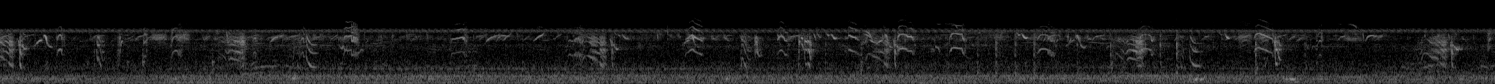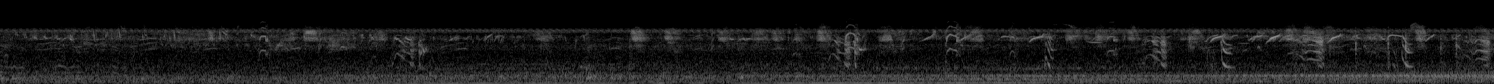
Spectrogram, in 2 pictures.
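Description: Several birds calling at once, a busy chorus of short chirps and whistles, over a steady high-pitched hum.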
